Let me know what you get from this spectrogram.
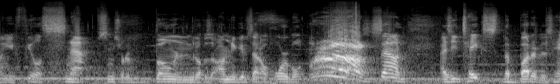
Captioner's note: yells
